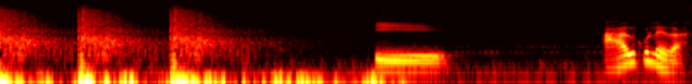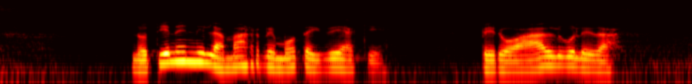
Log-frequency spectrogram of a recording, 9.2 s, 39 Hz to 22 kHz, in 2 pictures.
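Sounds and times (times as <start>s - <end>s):
gunshots during a tabletop role-playing game: 0.0s - 2.3s
speech: 2.5s - 3.1s, 4.0s - 4.7s, 5.5s - 8.9s.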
